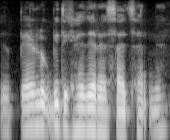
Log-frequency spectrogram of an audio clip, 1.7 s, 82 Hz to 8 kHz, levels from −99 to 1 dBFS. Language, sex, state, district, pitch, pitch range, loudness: Hindi, male, Arunachal Pradesh, Papum Pare, 115 Hz, 105-120 Hz, -17 LUFS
